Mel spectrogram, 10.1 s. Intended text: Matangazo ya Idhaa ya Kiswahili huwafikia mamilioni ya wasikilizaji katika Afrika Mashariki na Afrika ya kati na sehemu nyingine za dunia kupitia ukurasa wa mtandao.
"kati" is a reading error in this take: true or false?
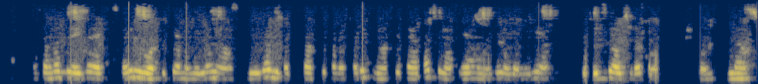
false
